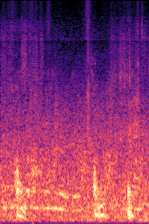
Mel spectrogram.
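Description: Soft speech: a voice saying "om" twice, over a low background murmur in the room.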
